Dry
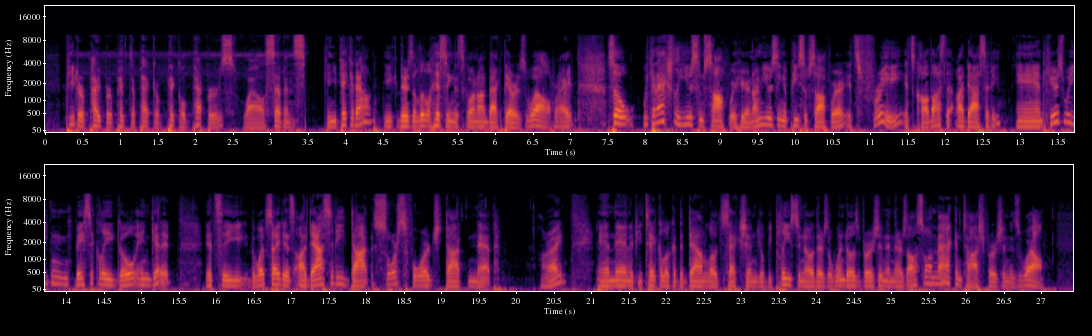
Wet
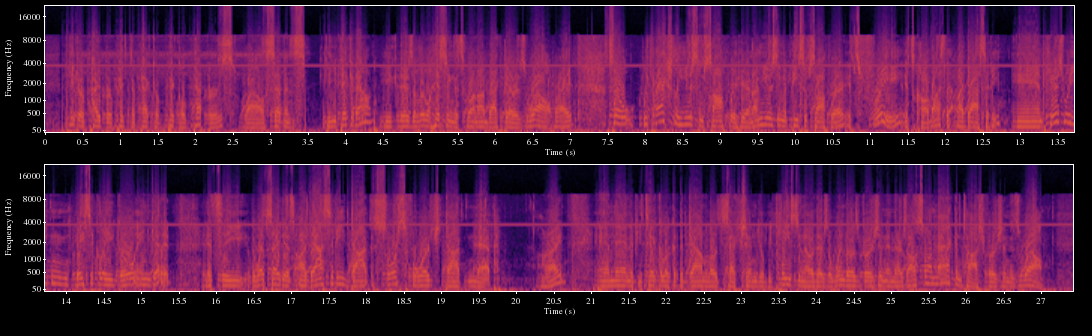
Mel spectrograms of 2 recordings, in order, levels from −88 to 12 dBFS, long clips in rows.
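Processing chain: high shelf 7000 Hz +11 dB; in parallel at +2 dB: limiter -20 dBFS, peak gain reduction 11 dB; on the sum: whine 3700 Hz -41 dBFS; hard clip -19 dBFS, distortion -11 dB; reverse echo 63 ms -13.5 dB; spectral compressor 2:1; gain +8 dB

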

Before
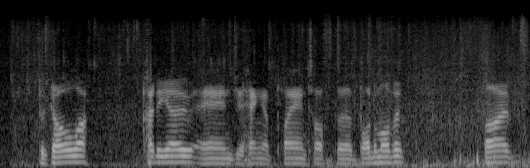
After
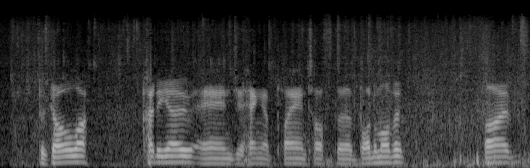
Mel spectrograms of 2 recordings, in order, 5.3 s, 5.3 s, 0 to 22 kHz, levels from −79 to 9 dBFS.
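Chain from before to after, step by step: HPF 120 Hz 6 dB/oct; gain +3 dB

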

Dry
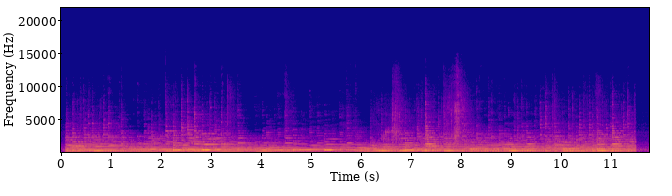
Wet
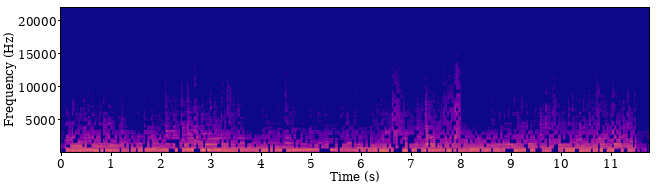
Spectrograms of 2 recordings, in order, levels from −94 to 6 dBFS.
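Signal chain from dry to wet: random spectral dropouts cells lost 26%; 7.99–8.6 LPF 2600 Hz 24 dB/oct; gain -5.5 dB

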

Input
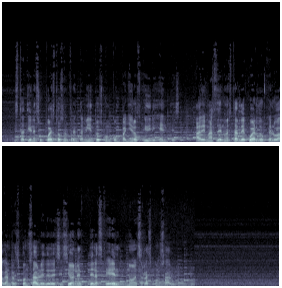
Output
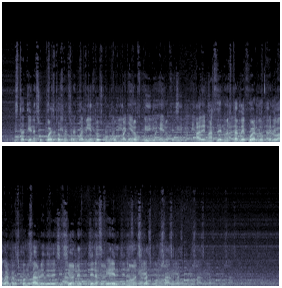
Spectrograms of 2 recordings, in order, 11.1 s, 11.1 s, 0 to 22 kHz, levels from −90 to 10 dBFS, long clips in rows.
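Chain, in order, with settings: in parallel at +2 dB: compressor, threshold -32 dBFS, peak gain reduction 18 dB; on the sum: feedback echo 0.634 s, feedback 42%, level -8.5 dB

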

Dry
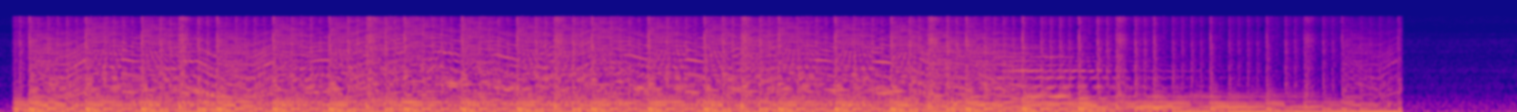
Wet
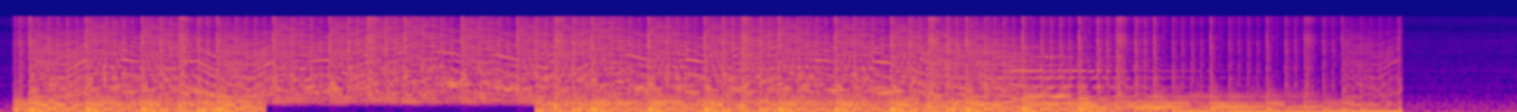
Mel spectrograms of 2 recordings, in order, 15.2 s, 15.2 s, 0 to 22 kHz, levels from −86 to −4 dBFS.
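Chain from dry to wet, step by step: 2.66–5.35 inverse Chebyshev high-pass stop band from 210 Hz, stop band 40 dB; gain +6.5 dB

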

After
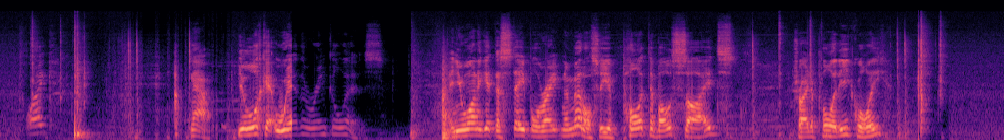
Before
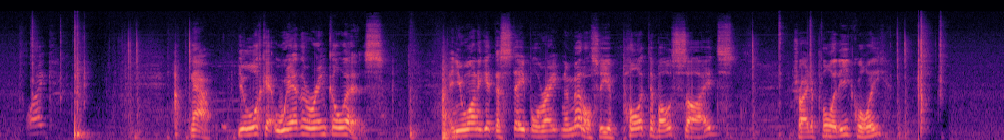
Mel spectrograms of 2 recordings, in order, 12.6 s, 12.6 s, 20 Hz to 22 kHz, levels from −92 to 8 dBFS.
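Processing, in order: 1.64–2.9 level quantiser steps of 11 dB; 3.65–5.15 passive tone stack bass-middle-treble 10-0-1

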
